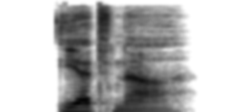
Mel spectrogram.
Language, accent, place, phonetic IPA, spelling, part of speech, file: German, Germany, Berlin, [ˈeːɐ̯tˌnaː], erdnah, adjective, De-erdnah.ogg
- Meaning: near-Earth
